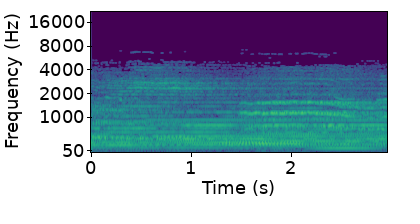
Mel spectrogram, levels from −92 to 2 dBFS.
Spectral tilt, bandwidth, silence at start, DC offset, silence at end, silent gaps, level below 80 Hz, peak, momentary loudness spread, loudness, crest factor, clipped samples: -4 dB/octave; 7.2 kHz; 0 s; under 0.1%; 0 s; none; -62 dBFS; -16 dBFS; 4 LU; -29 LUFS; 14 dB; under 0.1%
